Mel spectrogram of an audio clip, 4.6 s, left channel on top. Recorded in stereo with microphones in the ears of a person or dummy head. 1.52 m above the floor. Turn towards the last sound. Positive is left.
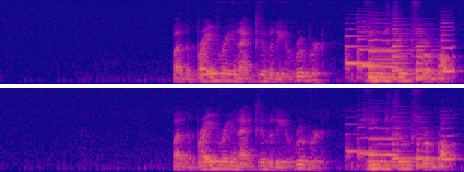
turn(degrees=50)  # may be behind; listen again after turning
